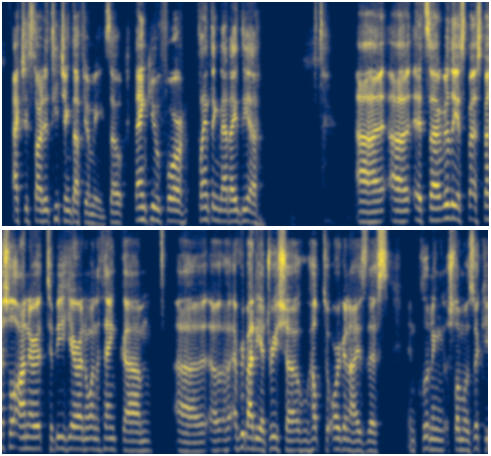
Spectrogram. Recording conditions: video call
